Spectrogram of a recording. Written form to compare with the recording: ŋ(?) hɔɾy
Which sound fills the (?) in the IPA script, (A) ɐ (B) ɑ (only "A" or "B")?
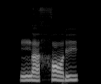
A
